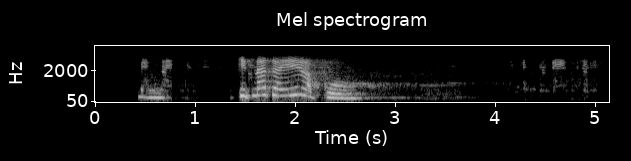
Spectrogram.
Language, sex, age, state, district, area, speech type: Hindi, female, 18-30, Uttar Pradesh, Varanasi, rural, conversation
